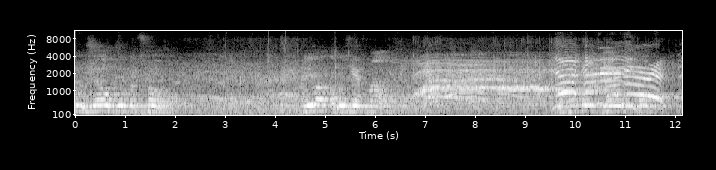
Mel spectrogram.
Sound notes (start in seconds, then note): 2.7 audience applauding; 6.7 audience cheering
